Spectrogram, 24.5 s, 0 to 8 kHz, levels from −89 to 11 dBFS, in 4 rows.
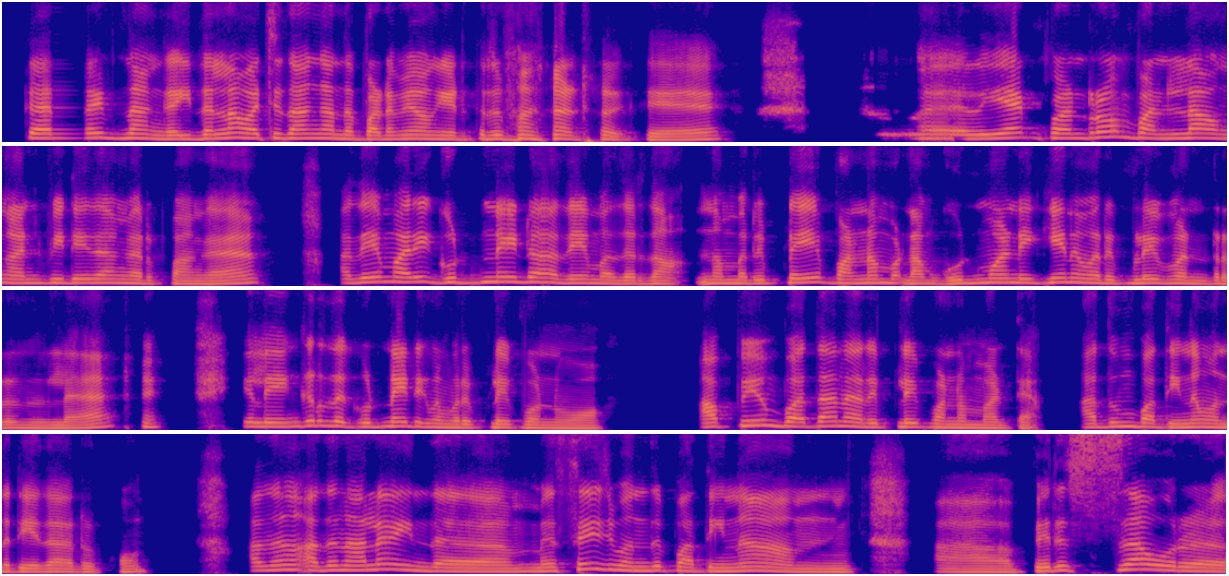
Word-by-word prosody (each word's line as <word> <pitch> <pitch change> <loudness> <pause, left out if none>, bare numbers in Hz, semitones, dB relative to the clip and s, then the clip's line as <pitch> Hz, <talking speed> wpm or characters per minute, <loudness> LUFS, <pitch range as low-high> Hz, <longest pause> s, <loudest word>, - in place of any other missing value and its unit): Correct 250 0 +1
தாங்க. 215 -4 +2
இதெல்லாம் 245 +6 +3
வச்சு 255 +1 +1
தாங்க 245 0 +3
அந்த 215 -2 0
படமே 200 +2 +3
அவுங்க 210 -2 +3
எடுத்துப்பாங்கட்ட 210 +1 +1
இருக்கு 170 0 -1 1.3
அ - - 0
நம்ம 225 -1 0
ரியாக்ட் 260 +1 +3
பண்றோம் 280 +4 +1
பண்ணல 245 +1 +2
அவுங்க 230 -4 -2
அனுப்பிட்டே 215 +1 0
தாங்க 210 -2 -1
இருப்பாங்க. 170 -2 -3 0.7
அதே 245 +4 +2
மாதிரி 265 0 +4
குட் 215 -2 -2
நைட்டும் 265 -2 +3
அதே 210 0 +3
மாதிரி 180 -2 -1
தான். 165 - -4 0.2
நம்ம 190 0 0
ரிப்ளேயே 230 +6 +2
பண்ண 205 +1 +1 0.2
நம்ம 175 -1 -1
குட் 195 +3 -1
மார்னிக்கே 230 0 +2
நம்ம 220 -2 +1
ரிப்ளை 195 +3 +1
பண்றதில்ல. 165 -4 -2 0.8
இதுல 230 -1 +2
எங்க 235 +3 -6
இருந்து 265 -2 +1
குட் 220 +2 -2
நைட்டுக்கு 230 -5 +2
நம்ம 180 -1 0
ரிப்ளை 180 0 0
பண்ணுவோம். 150 -3 -2 0.6
அப்பயும் 275 +4 -1
பார்த்தா 240 +2 +3
நான் 225 -3 +2
ரிப்ளை 215 +2 0
பண்ண 180 -2 0
மாட்டேன். 160 0 -3 0.2
அதுவும் 230 +4 -1
பார்த்தீங்கன்னா, 200 0 +1
வந்துட்டே 180 -2 +1
தான் 170 -1 +1
இருக்கும். 160 +1 -6 0.6
அதானா 260 +4 0
அதனால 255 +2 +1 0.2
இந்த 215 -2 -1 0.5
மெசேஜ் 285 +10 0
வந்து 230 +1 -1
பார்த்தீங்கன்னா, 200 +2 0 0.3
ம், 160 -1 -3 0.5
அ - - -5 0.4
பெருசா 240 +6 +1
ஒரு 215 -4 +1
215 Hz, 155 wpm, -23 LUFS, 185-245 Hz, 1.3 s, மாதிரி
